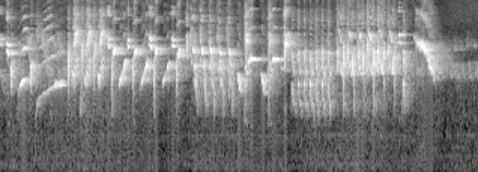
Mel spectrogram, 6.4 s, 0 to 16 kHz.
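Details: European goldfinch, Balkan form Carduelis carduelis balcanica, singing in a 2017 internet song championship entry: fast tinkling twitters and buzzy trills, high liquid notes tumbling in continuous runs, ending with a drawn-out descending buzz.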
